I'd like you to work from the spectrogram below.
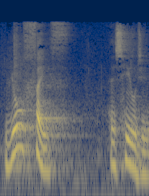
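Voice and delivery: tender, quiet assurance; gentle pronouncement. Acted. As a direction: say it hushed and low, with pauses. Jesus heals the blind man.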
